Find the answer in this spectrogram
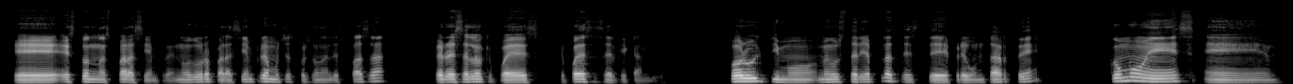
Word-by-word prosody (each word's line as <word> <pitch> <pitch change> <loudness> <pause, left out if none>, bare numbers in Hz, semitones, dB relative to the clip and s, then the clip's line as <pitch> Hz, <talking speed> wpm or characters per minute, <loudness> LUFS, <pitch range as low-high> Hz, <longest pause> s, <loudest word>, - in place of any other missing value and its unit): que 105 +1 +6
esto 120 +4 -1
no 120 -1 -2
es 115 - -7
para 115 -3 0
siempre, 95 -4 -15
no 110 +2 -7
dura 115 +1 -2
para 100 -3 -6
siempre, 115 +5 -4
a - - +1
muchas 120 -1 -7
personas 105 -1 -13
les 105 0 -14
pasa, 140 +6 -6 0.5
pero 115 +2 +4
es 115 - -1
algo 125 0 +2
que 110 - -21
puedes 105 +1 +2 0.2
que 105 - -21
puedes 125 +4 +3
hacer 105 -2 -10
que 105 -1 -18
cambie. 90 -1 -22 0.7
Por 140 +1 +9
último, 110 -7 +2
me 120 +1 -3
gustaría 120 0 -1
plat 145 +4 -3
este 105 -1 -1
preguntarte, 110 +5 -4 0.7
¿cómo 155 +1 +3
es, 140 +1 +2
eh, 105 -1 -5
110 Hz, 160 wpm, -24 LUFS, 105-120 Hz, 0.7 s, Por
